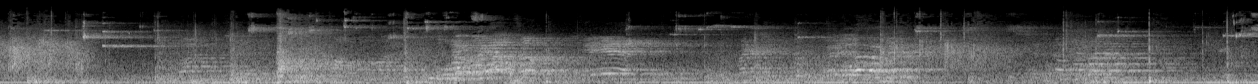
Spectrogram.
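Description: A basketball bouncing on a gym floor during live play, with players' voices calling out, echoing in a large gymnasium.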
